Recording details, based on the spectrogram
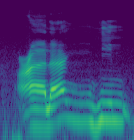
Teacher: Di sini juga ada fathah, kemudian bertemu dengan ya sukun, bermakna madlin atau mad layin. Lembut kita bacanya.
